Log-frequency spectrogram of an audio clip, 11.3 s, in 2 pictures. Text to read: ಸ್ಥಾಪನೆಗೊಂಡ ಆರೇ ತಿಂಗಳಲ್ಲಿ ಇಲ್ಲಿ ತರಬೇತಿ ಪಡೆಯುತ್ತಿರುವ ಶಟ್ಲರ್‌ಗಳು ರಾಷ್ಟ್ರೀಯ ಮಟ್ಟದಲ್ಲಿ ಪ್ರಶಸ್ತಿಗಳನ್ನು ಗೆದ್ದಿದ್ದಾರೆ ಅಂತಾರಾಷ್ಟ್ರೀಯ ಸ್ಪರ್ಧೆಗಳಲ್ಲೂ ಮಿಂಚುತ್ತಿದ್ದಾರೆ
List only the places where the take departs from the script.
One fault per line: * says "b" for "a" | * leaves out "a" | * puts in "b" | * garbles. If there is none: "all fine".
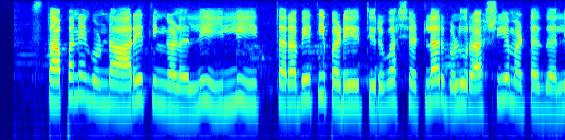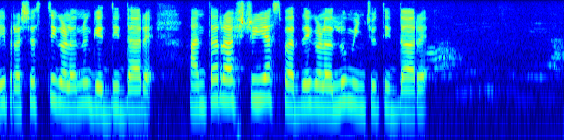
all fine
